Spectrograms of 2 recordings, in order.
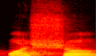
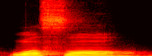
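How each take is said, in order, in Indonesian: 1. Konsonan setelah 'wa' berbunyi sh. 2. Konsonan setelah 'wa' berbunyi s. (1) "Jadi tidak wasya wasya, berbeda suaranya" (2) "Adapun shin wasya sya enggak"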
